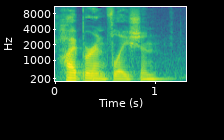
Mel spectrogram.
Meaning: 1. Excessive inflation 2. A very high rate of inflation
- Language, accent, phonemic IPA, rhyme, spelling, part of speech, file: English, US, /ˌhaɪpəɹɪnˈfleɪʃən/, -eɪʃən, hyperinflation, noun, En-us-hyperinflation.ogg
